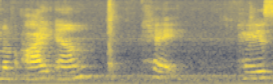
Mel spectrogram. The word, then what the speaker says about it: Pei: a gentleman by the name of I am pay pay is spelled pei and if you notice here he's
